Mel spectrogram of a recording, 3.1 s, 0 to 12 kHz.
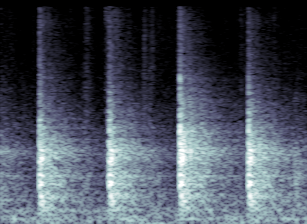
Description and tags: industrial hammer wood distance2
hammer banging a nails 10m away
distance, frames, hammer, house, wood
